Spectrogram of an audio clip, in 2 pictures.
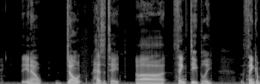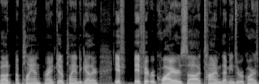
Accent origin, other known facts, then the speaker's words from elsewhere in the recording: Quincy, Massachusetts, United States; I'm working with a friend of mine who's a BC High grad, actually, and also a Boston College grad, and we grew up together in Quincy.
